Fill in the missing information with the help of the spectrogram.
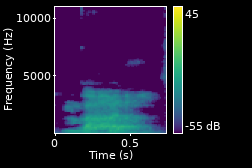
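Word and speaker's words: Mboma: But what I just said is like sort of the opposite of the Christina Obama. I'm saying this as a joke, which is bad because I'm not sure how to pronounce it. Mbama. – I believe. Mbama. – Sorry. Christina Mbama.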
